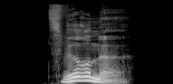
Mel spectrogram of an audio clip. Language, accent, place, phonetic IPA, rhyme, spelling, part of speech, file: German, Germany, Berlin, [ˈt͡svɪʁnə], -ɪʁnə, zwirne, verb, De-zwirne.ogg
- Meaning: inflection of zwirnen: 1. first-person singular present 2. first/third-person singular subjunctive I 3. singular imperative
